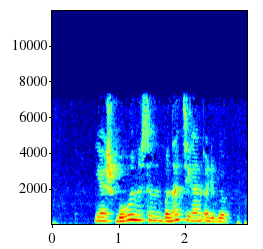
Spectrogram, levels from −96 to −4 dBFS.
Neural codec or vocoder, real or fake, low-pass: none; real; 7.2 kHz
